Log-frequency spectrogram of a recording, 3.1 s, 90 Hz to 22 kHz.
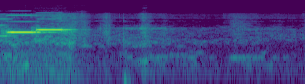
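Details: LG Intello Wash 6.0 kg WF-T7066MN washer: one clear high-pitched beep under a second, then quiet; the control panel's normal power-on chime.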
